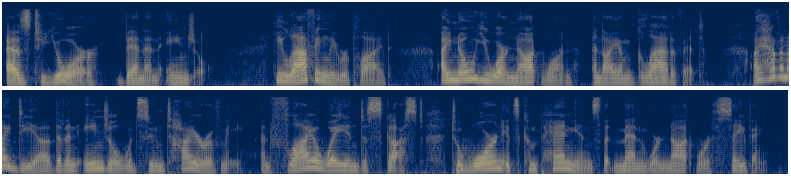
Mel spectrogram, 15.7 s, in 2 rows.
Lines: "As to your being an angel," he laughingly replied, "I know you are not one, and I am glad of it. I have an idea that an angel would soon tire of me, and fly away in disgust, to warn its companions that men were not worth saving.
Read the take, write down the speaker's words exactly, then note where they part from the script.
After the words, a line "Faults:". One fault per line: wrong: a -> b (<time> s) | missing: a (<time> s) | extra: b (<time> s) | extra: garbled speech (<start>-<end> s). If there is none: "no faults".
"As to your been an angel," he laughingly replied, "I know you are not one, and I am glad of it. I have an idea that an angel would soon tire of me, and fly away in disgust, to warn its companions that men were not worth saving.
Faults:
wrong: being -> been (1.2 s)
